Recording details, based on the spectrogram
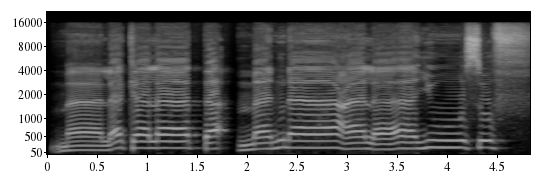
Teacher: Raum atau ikhtilas yang diamalkan di sini, maka yang kami dapatkan dari kebanyakan guru-guru kami adalah mempercepat harokat yang asalnya la ta'manuna, tidak diidghamkan menjadi la ta'manna, namun mengucapkan nun dhammahnya dengan singkat, dengan ikhtilas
